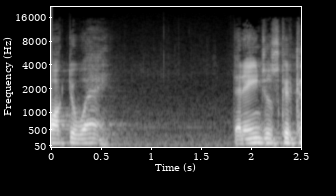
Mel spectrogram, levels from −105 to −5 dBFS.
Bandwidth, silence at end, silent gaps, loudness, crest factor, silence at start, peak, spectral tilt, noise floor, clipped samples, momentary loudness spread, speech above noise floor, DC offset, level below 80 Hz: 13 kHz; 0 s; none; -21 LUFS; 20 dB; 0 s; -2 dBFS; -5.5 dB/octave; -54 dBFS; under 0.1%; 11 LU; 34 dB; under 0.1%; -54 dBFS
